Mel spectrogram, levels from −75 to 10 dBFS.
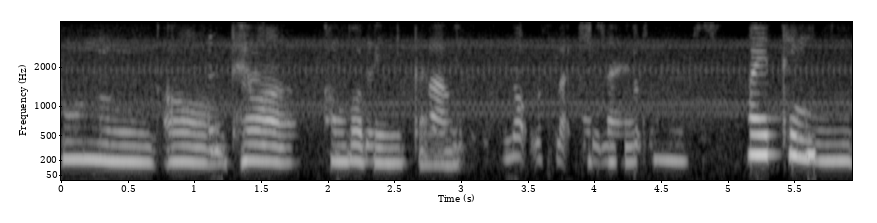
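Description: Timecode bleed runs throughout: linear timecode leaking from a neighbouring line adds a steady chirping warble near 1 and 2 kHz, well below the speech, consistent with 23.976 fps code.

Echo leak from 0.0 to 1.27 s, 1.63 to 5.14 s, and 5.58 to 5.92 s: a copy of the speech returns 346 ms late, faint in the first two stretches. The final stretch is louder than the direct speech. This is likely the far end's echo canceller letting its loudspeaker pickup through.

Speech suppressed in double talk from 1.08 to 1.57 s, 1.98 to 2.09 s, and 2.55 to 3.34 s: the speech dips by around 15 dB in pieces, likely because the echo canceller ducked everything while both sides overlapped.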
